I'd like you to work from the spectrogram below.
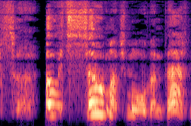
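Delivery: normal talking voice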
